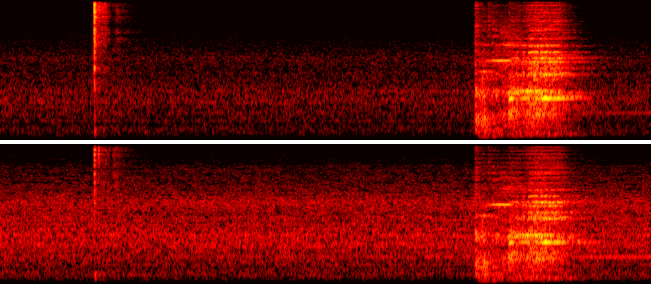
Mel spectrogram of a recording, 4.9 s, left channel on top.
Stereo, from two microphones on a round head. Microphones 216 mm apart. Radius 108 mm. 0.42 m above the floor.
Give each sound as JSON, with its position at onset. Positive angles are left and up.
{"t": 0.7, "sound": "scissors", "side_deg": 50, "distance_m": 0.9}
{"t": 3.6, "sound": "dishes clattering", "side_deg": 15, "distance_m": 0.7}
